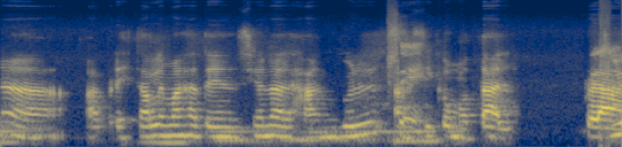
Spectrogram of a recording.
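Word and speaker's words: hangeul: Hangul, por ejemplo, se escribe Han y después G-E-U-L. O sea, la U, la romanización es la E y la U. Entonces, cuando ves que es E-U, vos decís U, o sea, ya sabes cómo se pronuncia eso.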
